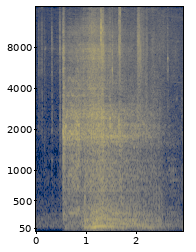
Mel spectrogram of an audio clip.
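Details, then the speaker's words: 2002 Ford Crown Victoria 4.6L V8, 103K miles, intermittent cold start issue: it catches after cranking, flares, then sags instead of holding fast idle and stalls off the gas. The idle air control valve is suspected. "you should roar to life and go right on fast idle it's not doing that"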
